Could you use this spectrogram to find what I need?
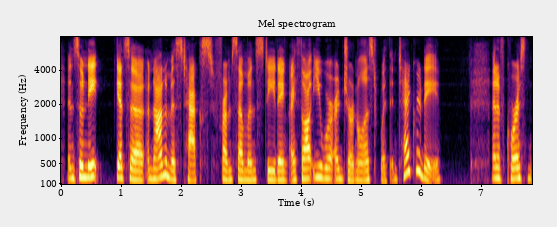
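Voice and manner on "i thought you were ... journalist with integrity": ordinary talk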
